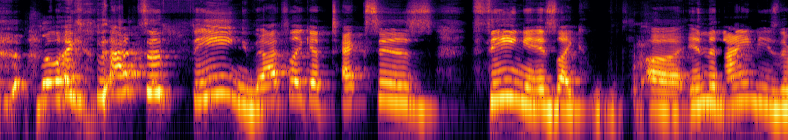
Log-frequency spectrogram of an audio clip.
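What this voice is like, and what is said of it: Usual voice. Nothing is said of it.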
